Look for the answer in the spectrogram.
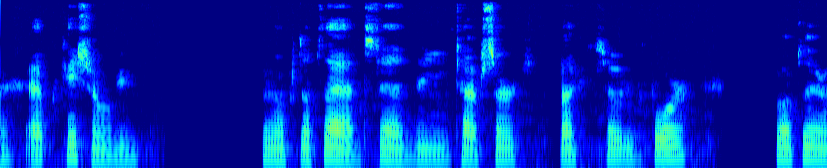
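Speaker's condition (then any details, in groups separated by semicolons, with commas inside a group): Parkinson's disease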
